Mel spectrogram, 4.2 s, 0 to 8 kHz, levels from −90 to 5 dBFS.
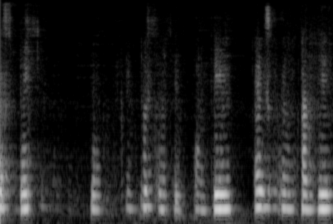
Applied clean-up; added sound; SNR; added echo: neural mask model DeepFilterNet 3.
